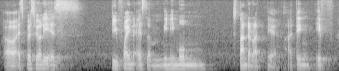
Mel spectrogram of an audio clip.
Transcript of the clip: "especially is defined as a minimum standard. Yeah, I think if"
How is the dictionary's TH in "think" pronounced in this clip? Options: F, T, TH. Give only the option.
T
